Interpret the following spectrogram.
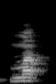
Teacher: the fifth letter, which is ma, is labial. So we'll have to close our mouth while pronouncing it.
